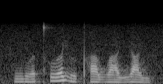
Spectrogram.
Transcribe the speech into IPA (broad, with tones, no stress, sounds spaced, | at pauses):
ŋ u˩˧ ə̯ t̪ʰ u˧˥ ə̯ j ɯː˩˧ pʰ a˩ w ʋ aː˩ ɲ a˧˩ j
